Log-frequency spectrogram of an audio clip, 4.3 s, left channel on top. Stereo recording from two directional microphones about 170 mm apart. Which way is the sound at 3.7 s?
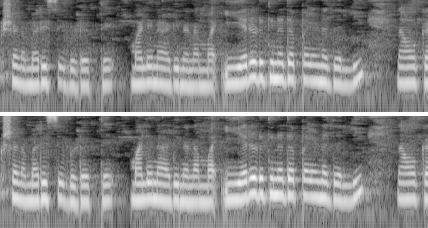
40° left (ahead or behind).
